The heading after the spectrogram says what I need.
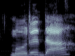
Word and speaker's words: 모르다: to not know or not to know again Moda means not to know how do we write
